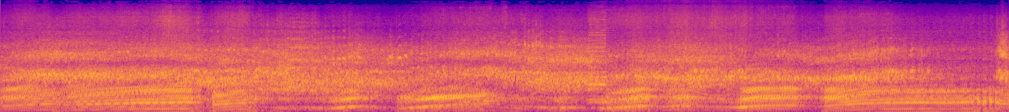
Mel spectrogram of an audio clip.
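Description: A rally car engine revs hard, its pitch rising and falling with each gear change.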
